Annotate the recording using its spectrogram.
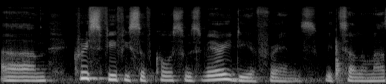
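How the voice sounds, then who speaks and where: A woman's somewhat breathy voice has a dark, mellow tone and a moderate pace. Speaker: academic presenter. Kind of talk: q&a discussion after seminar.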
